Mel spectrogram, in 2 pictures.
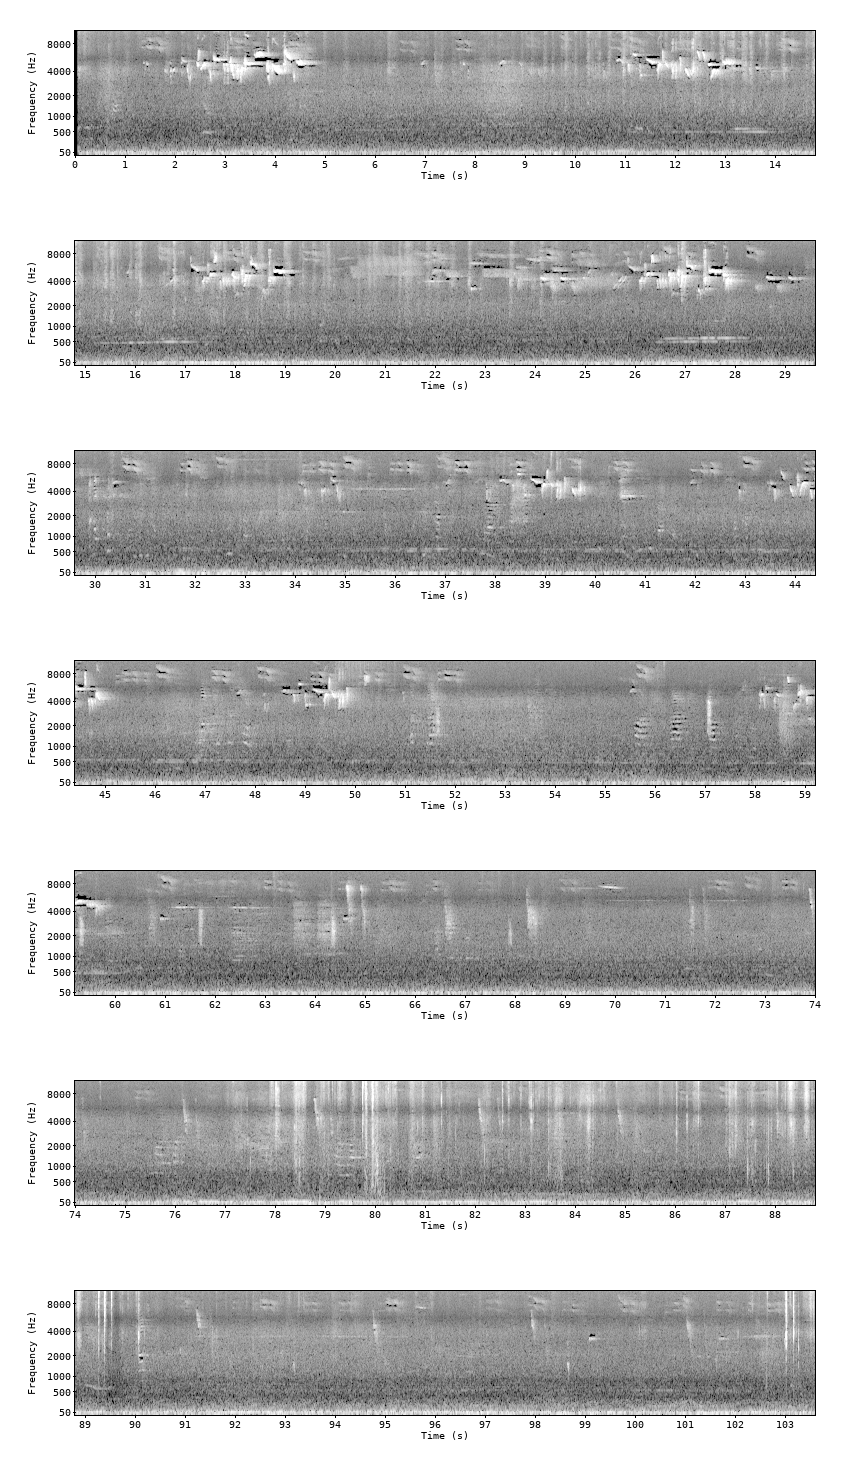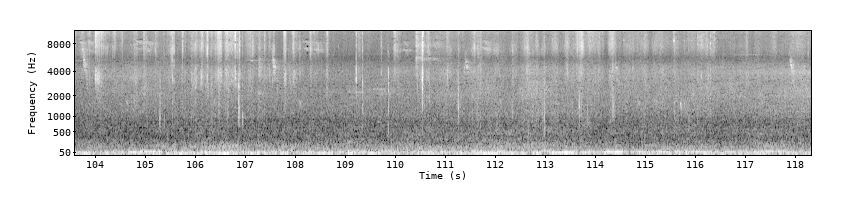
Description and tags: High St Kensington - Birds singing
ambiance, ambience, ambient, atmosphere, background-sound, city, field-recording, general-noise, london, soundscape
